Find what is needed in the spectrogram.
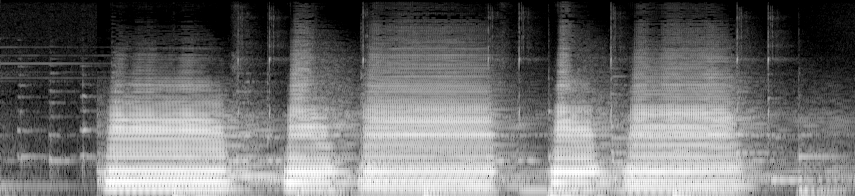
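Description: S.E. Shires bass trombone playing a slow phrase of about six held notes, starting about a second in, each note sounding full and bright with short breaks between them.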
